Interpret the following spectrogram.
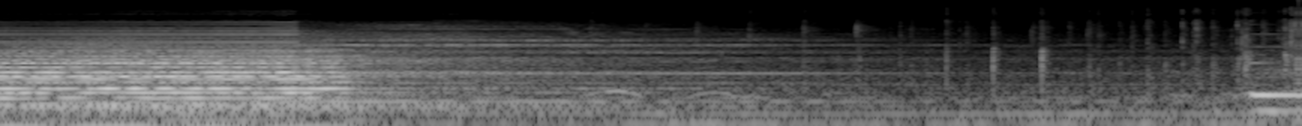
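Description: Marching band with brass and front ensemble holding a loud sustained chord that cuts off sharply just under two seconds in, leaving a faint held tone fading away; the release of the show's closing chord.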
